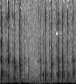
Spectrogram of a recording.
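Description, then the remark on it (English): Rapid clicking of keys on a computer keyboard, a quick run of light taps over a steady low hum, moderately quiet. “Just typing again, because I remembered something.”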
